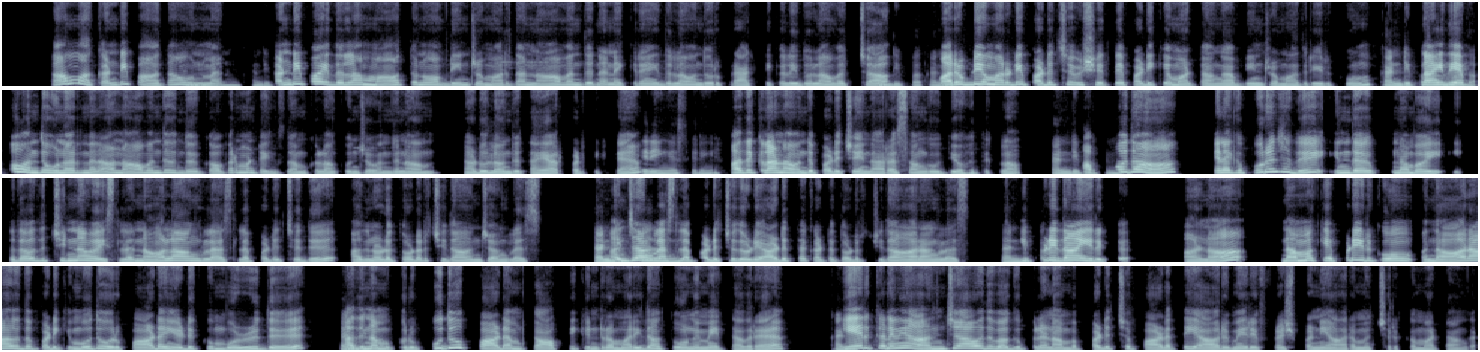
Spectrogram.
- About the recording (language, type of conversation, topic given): Tamil, podcast, நீங்கள் கல்வியை ஆயுள் முழுவதும் தொடரும் ஒரு பயணமாகக் கருதுகிறீர்களா?
- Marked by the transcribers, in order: horn; in English: "பிராக்டிகல்"; in English: "கவர்மெண்ட் எக்ஸாமு"; in English: "டாப்பிக்"; in English: "ரிஃப்ரெஷ்"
